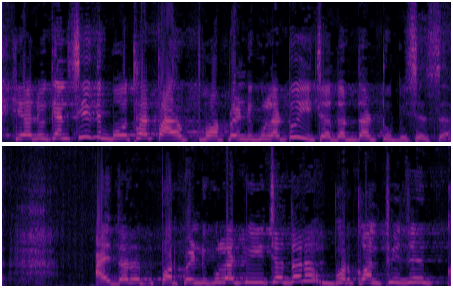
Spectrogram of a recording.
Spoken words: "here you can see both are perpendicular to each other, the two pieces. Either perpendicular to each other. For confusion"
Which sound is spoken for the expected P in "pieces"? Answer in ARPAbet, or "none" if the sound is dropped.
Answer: B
